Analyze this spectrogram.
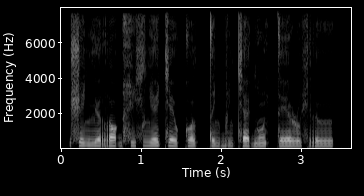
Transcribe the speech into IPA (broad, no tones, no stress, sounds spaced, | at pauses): ʃ e ʎ lʲ ɤ r ɔ ɡ x i ç ʎ e c e u̯ k o l tː ɛ ʎ b i ʎ cʰ ɛ ɡ ũ tː e ɭ u ç r ɯ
